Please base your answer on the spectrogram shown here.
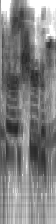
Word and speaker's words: parachutist: You can use paratrooper if you feel like it, but He was he's a parachutist in the experienced. service. Parachutist. Yeah. It has an accent on the I.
